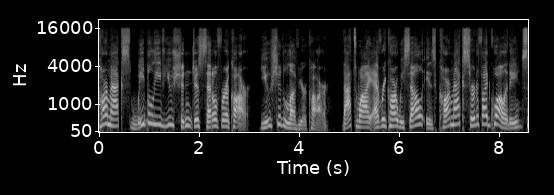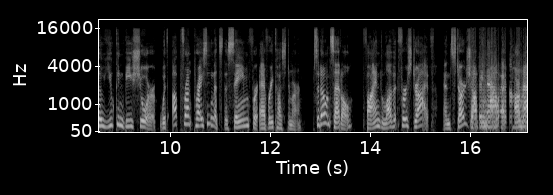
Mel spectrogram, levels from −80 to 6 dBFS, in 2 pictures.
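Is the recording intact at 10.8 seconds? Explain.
No. From 10.75 to 10.84 s, just after "be sure with upfront", a burst of packet loss interrupts the speech. The receiver covers about 60 ms by extending the last sound and fading it, giving a brief held buzz or dimming hiss. The speech then resumes with roughly 60 ms skipped. Unlike a plain dropout, the gap is filled rather than silent, and unlike a glitch or click, the following sound returns further on.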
